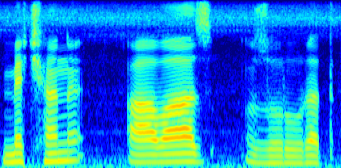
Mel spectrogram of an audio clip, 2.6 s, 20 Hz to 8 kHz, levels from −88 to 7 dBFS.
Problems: constant background noise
